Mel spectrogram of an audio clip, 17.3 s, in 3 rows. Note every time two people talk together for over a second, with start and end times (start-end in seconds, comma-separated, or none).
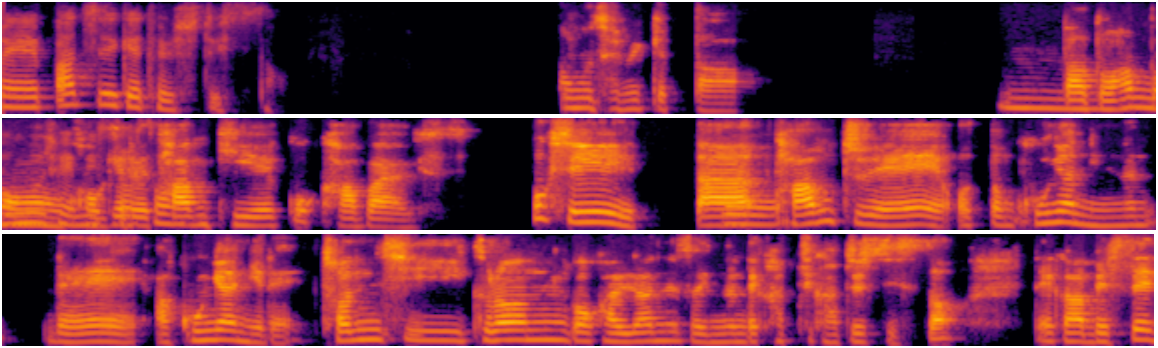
5.3-6.7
